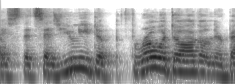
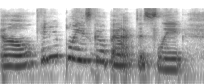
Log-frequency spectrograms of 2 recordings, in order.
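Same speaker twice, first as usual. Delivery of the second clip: pleading whine, very high-pitched; 10 semitones higher, 3 dB quieter than usual. Illustrating someone who is not being strong asking politely; mock whining. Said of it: "That's just whining".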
